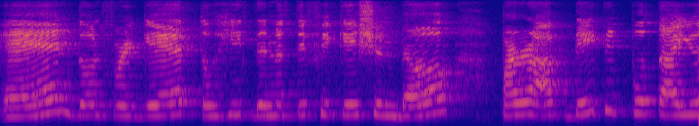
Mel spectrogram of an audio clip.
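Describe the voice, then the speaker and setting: A woman's high-pitched voice, fairly slow and fairly even in intonation. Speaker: vlogger. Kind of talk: vlog narration.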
